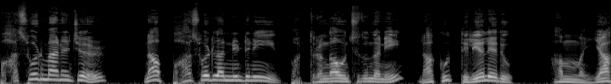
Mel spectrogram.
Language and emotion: Telugu, surprised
